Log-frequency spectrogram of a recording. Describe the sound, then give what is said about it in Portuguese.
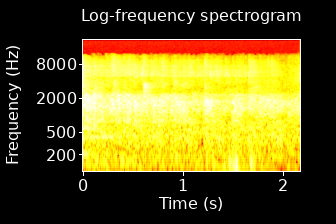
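A standing church audience applauds the Lord Jesus at the start of a week of prayer, a dense, steady wash of many hands clapping at once that holds an even level throughout without pauses or spoken words. “Aplauda o Senhor Jesus.”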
